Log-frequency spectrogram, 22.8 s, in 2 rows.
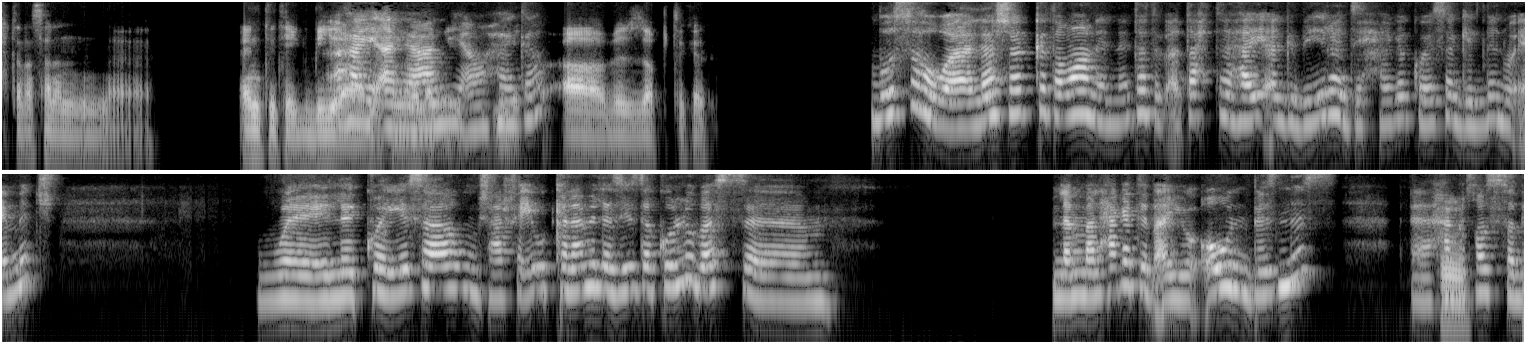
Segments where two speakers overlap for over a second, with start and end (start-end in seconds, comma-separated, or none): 2.4-4.2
